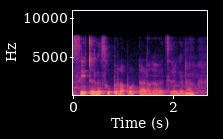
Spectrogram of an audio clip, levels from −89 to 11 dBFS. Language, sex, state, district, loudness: Tamil, female, Tamil Nadu, Kanyakumari, -19 LUFS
